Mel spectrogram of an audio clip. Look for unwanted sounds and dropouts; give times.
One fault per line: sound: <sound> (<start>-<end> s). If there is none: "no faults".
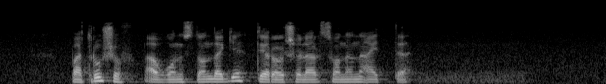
no faults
